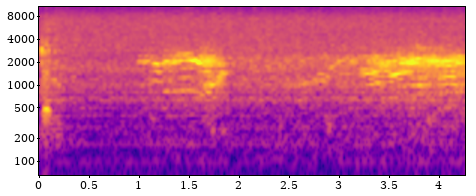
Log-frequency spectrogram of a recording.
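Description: Two faint, pitched underwater animal calls as heard through submarine sonar: a short arching call about a second in, then a longer, slightly rising one near the end.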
